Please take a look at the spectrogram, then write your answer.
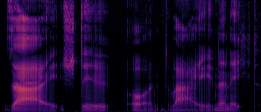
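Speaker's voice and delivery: very slow, low, hushed frog voice; low, slow frog croak-talk; slow kindly frog. Acted. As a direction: draw the words out like a frog. Frog figure in the tale.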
